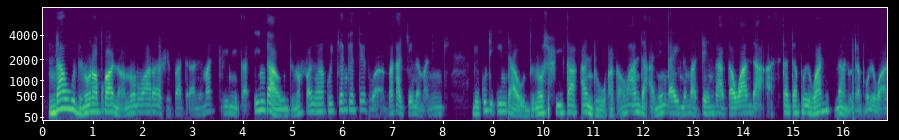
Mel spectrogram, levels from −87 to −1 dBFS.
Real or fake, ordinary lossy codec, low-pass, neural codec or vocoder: fake; Opus, 32 kbps; 7.2 kHz; autoencoder, 48 kHz, 32 numbers a frame, DAC-VAE, trained on Japanese speech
